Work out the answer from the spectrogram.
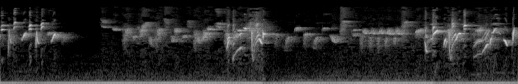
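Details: European goldfinch song: a dense, lively stream of high chirps, liquid twitters and downward-swept whistles, nearly continuous with one short pause near the start; low background hum present.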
